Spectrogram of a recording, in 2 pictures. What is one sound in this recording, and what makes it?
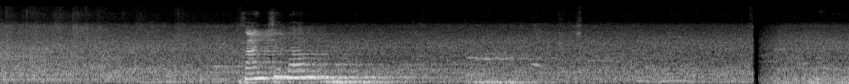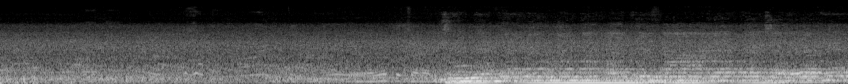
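A large crowd of children and adults murmurs and chatters in an echoing hall.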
